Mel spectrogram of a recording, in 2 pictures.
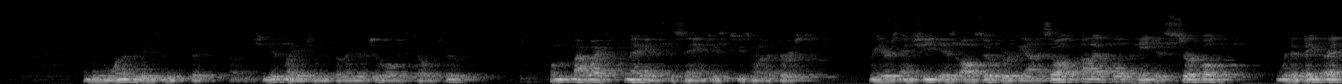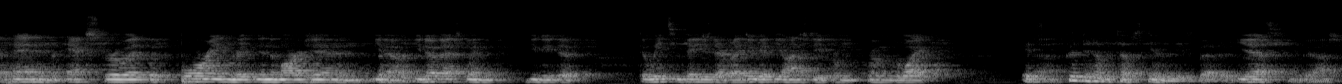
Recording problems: off-mic speech; far
echo of what is said; noticeable; throughout; 130 ms later, 15 dB below the speech
room echo; noticeable; dies away in 0.9 s

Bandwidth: 14.5 kHz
